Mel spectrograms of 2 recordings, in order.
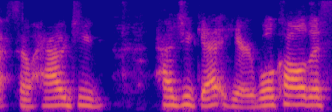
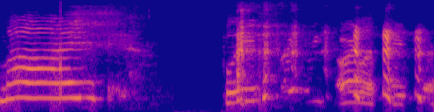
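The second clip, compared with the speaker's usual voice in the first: mock shrill, urgent scream pitched way up; 12 semitones higher, 4 dB quieter than usual. Re-enacting what she once called out, retelling a scream. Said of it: "Or I'm like screaming".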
